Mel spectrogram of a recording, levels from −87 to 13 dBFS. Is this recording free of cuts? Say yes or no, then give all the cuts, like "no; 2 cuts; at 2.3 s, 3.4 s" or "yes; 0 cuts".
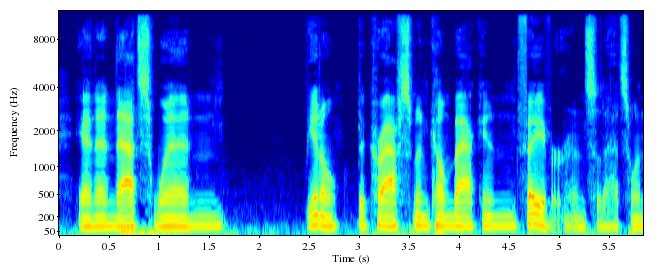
yes; 0 cuts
